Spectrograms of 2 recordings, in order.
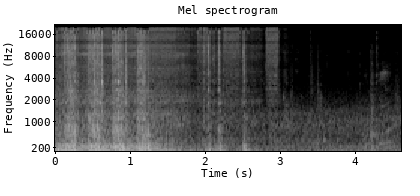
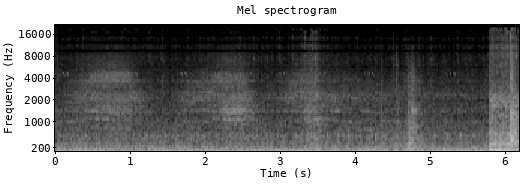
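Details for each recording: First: Abandoned 1975 Dodge pickup, first start attempt with starter jumped by wire and an old smoking battery: rough uneven cranking in heavy bursts for about a second, then scattered clunks; starter sounds harsh and labouring. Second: 1975 Dodge pickup six-cylinder after a new, smaller replacement starter was fitted: even low idle thump at a steady beat, then a louder surge near the end; engine sounds smooth and healthy.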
